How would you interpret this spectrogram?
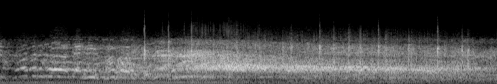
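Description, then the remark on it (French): Tens of thousands of people massed on the main square of Accra at midnight, as Gold Coast becomes independent Ghana, roar and cheer while Prime Minister Nkrumah mounts the tribune. A dense, sustained wash of voices swells after the first second and holds loud, with scattered sharp claps and shouts. “Sur la grande place d'Accra, plusieurs dizaines de milliers de personnes sont massées, tandis que M.”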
